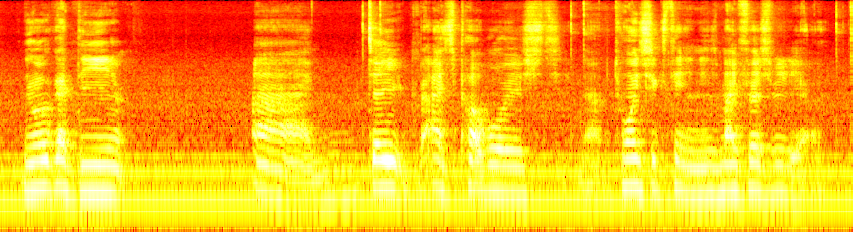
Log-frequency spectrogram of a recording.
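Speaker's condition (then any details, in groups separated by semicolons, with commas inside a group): Cerebral palsy; affects legs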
